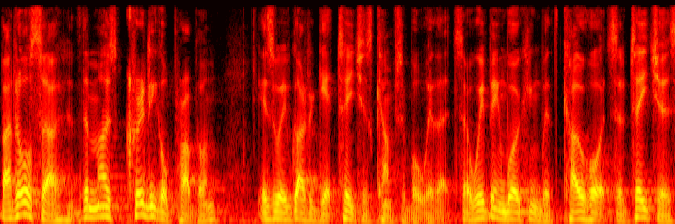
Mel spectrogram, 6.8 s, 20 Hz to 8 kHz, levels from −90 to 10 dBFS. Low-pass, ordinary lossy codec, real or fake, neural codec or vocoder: 7.2 kHz; MP3, 64 kbps; real; none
